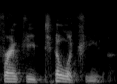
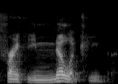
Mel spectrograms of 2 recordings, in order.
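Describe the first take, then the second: First: The surname begins with a T sound. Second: The surname begins with an N sound. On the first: The speaker calls it wrong. "I always thought it was a silent N" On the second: The speaker calls it right. "says it's a silent T"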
